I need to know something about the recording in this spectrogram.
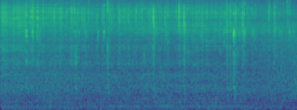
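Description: Fire burning mainly plastic and cardboard in a metal drum fire pit: faint, scattered small crackles and ticks over a low, steady rush.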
